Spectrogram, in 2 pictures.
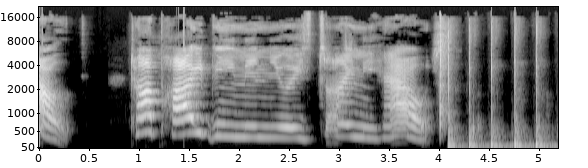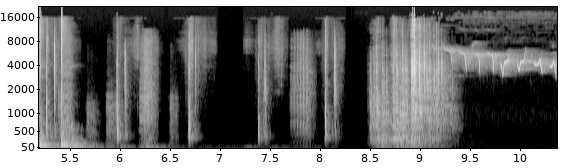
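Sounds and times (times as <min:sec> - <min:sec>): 
speech: 0:01.0 - 0:04.3
hollow knocks on a roof: 0:04.1 - 0:05.7
high wavering chirp: 0:09.3 - 0:10.3.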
